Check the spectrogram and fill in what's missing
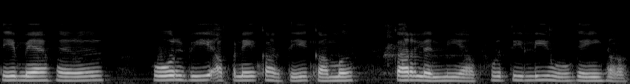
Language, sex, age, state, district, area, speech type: Punjabi, female, 60+, Punjab, Jalandhar, urban, spontaneous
